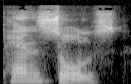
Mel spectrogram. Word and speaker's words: pencils: que se encuentra ahí, que al final es una schwa, decimos, y no es un sonido de i.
